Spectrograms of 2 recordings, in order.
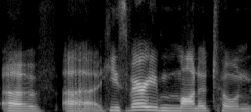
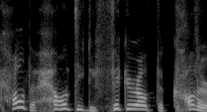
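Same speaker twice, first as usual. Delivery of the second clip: soft hushed half-whisper under breath, pitched up; 8 semitones higher, 4 dB quieter than usual. Playing a character who fidgets and eats, muttering to himself: soft half-whisper to himself. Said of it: "softly whisper to himself".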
